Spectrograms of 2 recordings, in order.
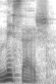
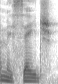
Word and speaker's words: message: On commence avec un message. On ne dira pas message.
